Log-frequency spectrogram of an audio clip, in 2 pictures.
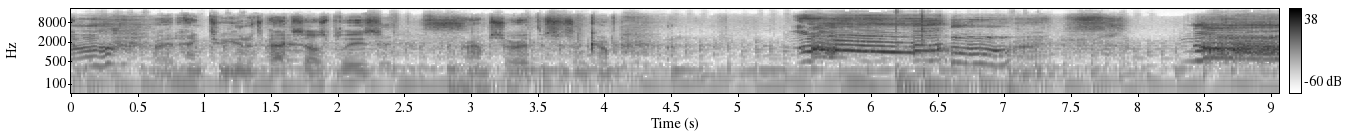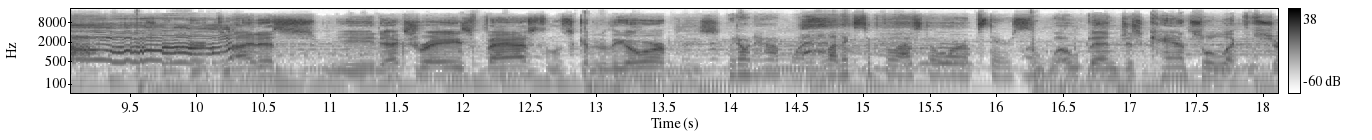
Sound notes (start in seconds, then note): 5.2 screams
